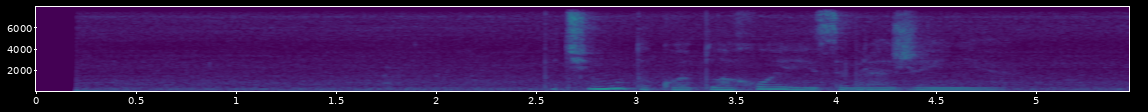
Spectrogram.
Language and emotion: Russian, sad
